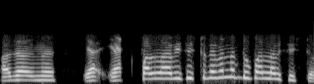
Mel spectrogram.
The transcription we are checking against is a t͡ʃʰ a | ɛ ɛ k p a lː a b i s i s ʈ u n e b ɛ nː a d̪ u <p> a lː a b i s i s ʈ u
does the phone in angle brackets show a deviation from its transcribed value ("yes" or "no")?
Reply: no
